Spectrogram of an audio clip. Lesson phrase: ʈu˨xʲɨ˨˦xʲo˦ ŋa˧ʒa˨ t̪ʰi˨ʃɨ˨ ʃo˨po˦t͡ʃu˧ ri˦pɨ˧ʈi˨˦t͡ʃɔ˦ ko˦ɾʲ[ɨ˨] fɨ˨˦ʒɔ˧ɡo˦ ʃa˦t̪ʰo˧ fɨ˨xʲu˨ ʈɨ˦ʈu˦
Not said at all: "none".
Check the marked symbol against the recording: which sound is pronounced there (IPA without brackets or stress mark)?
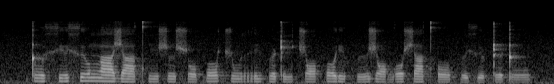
ɨ˨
